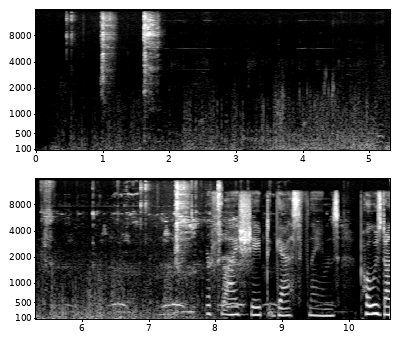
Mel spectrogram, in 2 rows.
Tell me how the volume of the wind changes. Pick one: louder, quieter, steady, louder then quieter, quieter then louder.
louder.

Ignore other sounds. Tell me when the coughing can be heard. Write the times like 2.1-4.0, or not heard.
0.4-1.9, 6.8-8.1.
